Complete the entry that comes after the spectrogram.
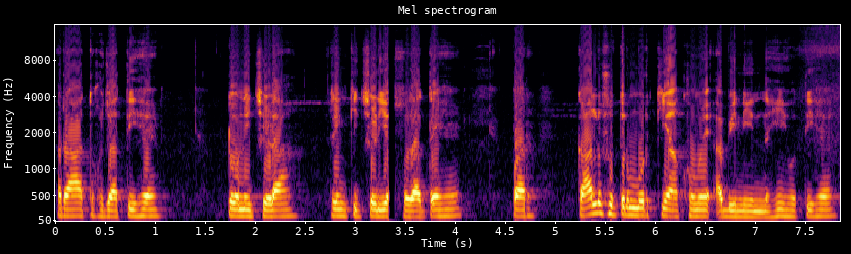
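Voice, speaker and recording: A male narrator with a soft, dark timbre and a middling pitch. He reads a children's tale as scripted storytelling. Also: fairly even intonation, normal speed.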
